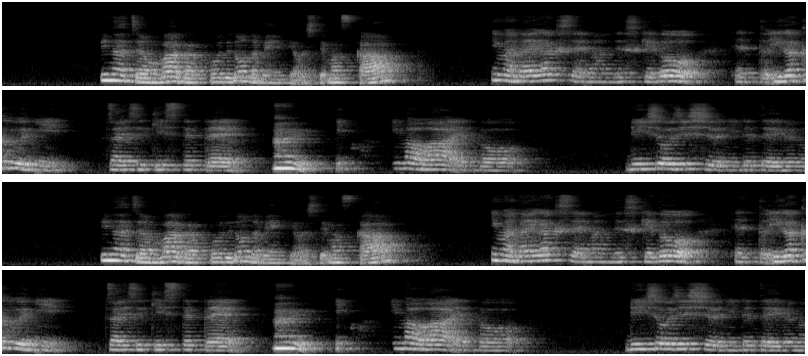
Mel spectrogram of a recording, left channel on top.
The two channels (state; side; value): normal; both; correlation 0.51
